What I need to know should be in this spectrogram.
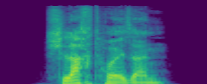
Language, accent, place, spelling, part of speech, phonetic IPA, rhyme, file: German, Germany, Berlin, Schlachthäusern, noun, [ˈʃlaxtˌhɔɪ̯zɐn], -axthɔɪ̯zɐn, De-Schlachthäusern.ogg
- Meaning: dative plural of Schlachthaus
